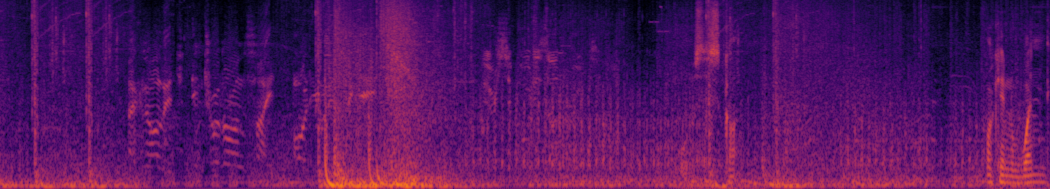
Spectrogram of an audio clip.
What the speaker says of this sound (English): Fucking wind cannon.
